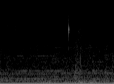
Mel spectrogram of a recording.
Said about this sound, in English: Oh, Falkreath's always raining.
